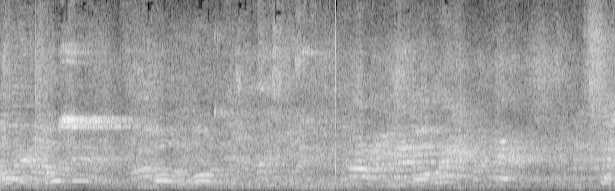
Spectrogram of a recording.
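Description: People yelling encouragement in a large echoing gym hall, voices rising and overlapping, loudest in the first second and again past the middle.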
